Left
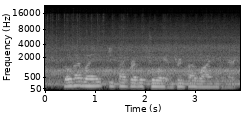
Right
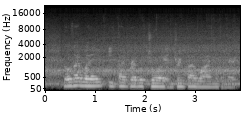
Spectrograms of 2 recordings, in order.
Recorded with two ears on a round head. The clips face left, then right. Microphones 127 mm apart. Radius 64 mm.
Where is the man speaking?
65° right (ahead or behind), 3 m; by 3.8 s 20° right (ahead or behind), 1.6 m.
